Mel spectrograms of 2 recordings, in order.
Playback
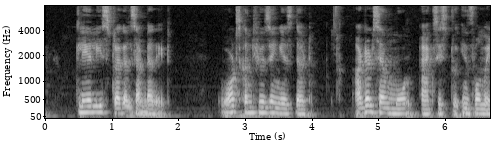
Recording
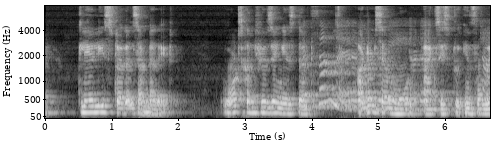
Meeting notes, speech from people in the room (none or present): present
